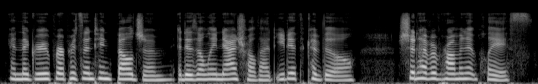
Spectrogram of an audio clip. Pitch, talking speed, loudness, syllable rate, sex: 235 Hz, 190 wpm, -18 LUFS, 6.4 syllables/s, female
